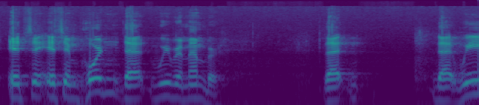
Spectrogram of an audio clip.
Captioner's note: none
